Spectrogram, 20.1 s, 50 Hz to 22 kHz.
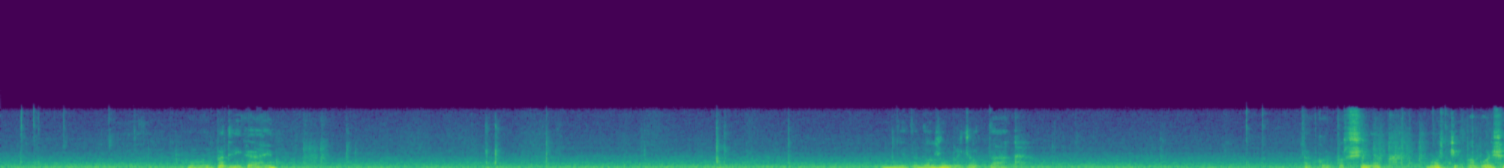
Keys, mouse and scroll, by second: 0.8-3.8 middle drag, 4.6 KP_3, 7.2-9.5 scroll up 3, 9.5 g, 17.8-19.1 middle drag, 19.1 click.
